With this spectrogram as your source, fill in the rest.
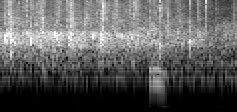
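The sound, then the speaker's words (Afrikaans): An audience applauds in a steady, dense patter of many hands clapping at moderate volume, with a brief murmur of voices underneath. “Geef hulle lekker hande klap help toe.”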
